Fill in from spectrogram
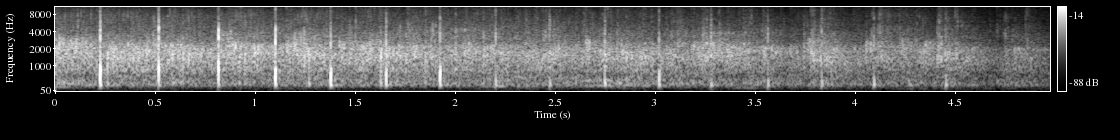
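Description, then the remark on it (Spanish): An audience applauds the Lord together, a dense, steady wash of many hands clapping with some sharper individual claps standing out, holding fairly even for about five seconds before easing slightly at the end. “Puedo darle un aplauso al Señor.”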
